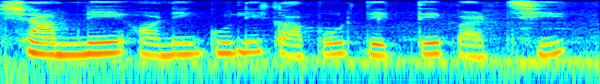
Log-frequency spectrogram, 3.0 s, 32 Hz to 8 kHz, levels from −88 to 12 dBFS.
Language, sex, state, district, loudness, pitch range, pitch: Bengali, female, West Bengal, Alipurduar, -18 LUFS, 215-240 Hz, 230 Hz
